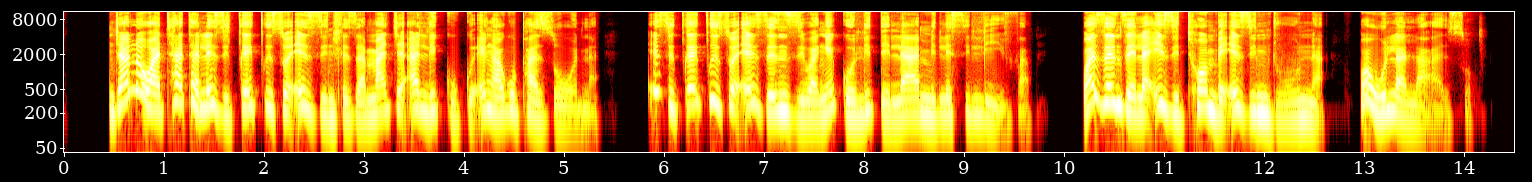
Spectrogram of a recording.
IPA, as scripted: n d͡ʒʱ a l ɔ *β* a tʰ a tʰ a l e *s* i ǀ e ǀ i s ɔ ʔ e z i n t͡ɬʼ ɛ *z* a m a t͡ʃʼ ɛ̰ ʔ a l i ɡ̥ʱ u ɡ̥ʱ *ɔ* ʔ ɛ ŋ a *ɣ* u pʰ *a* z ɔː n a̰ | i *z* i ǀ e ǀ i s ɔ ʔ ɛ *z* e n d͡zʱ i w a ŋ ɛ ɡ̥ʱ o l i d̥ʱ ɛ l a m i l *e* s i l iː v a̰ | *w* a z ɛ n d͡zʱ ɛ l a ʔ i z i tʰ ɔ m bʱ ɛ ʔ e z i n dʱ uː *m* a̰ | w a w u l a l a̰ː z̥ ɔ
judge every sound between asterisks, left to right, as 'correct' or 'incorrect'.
incorrect: w, incorrect: z, correct, incorrect: u, correct, correct, correct, correct, correct, correct, incorrect: n

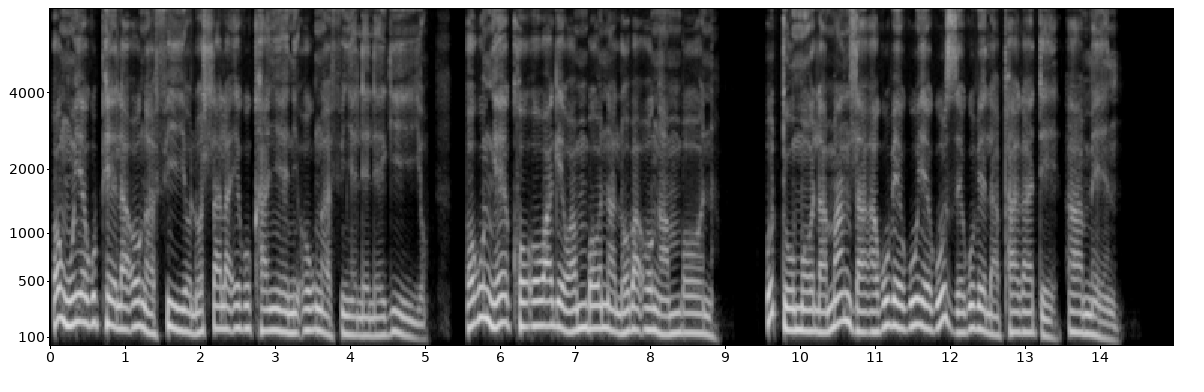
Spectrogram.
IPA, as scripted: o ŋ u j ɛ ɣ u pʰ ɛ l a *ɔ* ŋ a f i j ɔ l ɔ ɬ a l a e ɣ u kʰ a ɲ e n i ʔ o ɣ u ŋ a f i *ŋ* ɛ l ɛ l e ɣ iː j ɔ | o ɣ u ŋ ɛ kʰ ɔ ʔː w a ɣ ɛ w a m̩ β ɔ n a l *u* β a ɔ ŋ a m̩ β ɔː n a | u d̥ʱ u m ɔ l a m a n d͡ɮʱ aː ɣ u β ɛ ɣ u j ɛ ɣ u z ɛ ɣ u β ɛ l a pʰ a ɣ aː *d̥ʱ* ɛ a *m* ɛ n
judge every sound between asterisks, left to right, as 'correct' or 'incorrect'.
correct, incorrect: ɲ, incorrect: ɔ, correct, correct

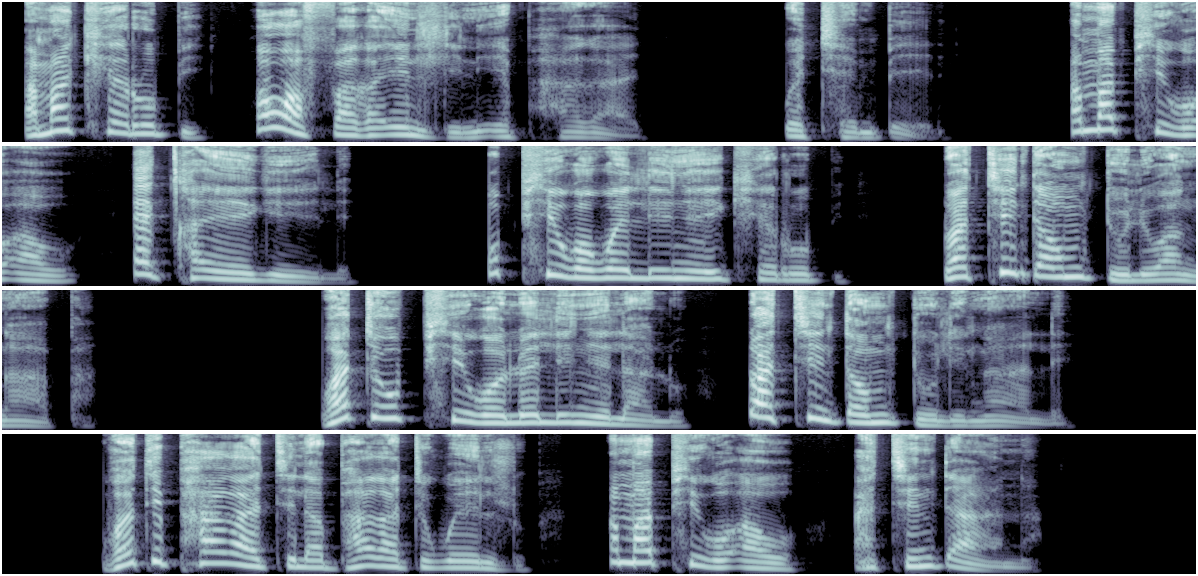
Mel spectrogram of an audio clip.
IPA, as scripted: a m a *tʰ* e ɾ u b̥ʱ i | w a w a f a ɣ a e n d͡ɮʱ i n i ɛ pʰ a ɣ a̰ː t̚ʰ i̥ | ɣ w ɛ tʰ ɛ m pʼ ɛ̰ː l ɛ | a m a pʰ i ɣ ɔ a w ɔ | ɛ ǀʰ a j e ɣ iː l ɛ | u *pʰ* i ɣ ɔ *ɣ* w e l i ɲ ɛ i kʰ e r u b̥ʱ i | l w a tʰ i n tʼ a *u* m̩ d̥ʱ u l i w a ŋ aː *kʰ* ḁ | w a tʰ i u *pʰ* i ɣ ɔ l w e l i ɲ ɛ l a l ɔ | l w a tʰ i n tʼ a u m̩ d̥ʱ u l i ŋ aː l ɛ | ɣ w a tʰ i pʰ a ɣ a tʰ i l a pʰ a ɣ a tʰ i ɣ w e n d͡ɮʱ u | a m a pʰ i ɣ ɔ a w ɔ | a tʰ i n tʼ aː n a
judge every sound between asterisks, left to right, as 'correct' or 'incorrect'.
incorrect: kʰ, correct, correct, correct, incorrect: pʰ, correct

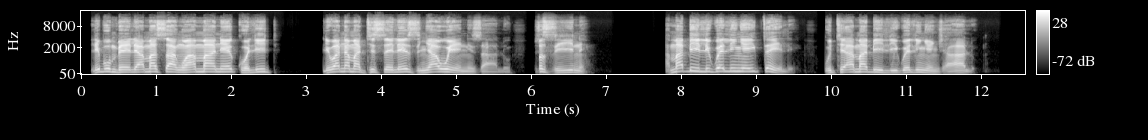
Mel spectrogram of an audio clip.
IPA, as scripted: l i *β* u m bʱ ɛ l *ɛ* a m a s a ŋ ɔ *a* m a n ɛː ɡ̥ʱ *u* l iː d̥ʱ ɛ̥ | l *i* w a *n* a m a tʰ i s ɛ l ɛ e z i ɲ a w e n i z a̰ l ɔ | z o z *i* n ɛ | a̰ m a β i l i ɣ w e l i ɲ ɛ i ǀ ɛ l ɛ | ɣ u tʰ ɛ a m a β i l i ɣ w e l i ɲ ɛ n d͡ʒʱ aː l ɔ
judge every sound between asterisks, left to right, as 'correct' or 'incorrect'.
correct, correct, correct, incorrect: o, correct, correct, incorrect: iː

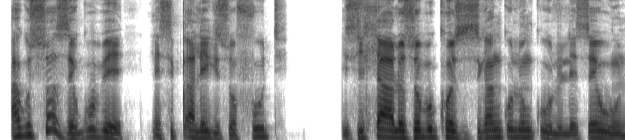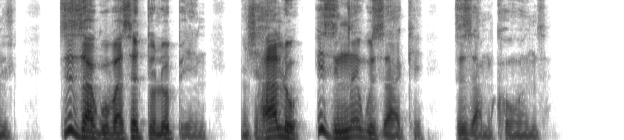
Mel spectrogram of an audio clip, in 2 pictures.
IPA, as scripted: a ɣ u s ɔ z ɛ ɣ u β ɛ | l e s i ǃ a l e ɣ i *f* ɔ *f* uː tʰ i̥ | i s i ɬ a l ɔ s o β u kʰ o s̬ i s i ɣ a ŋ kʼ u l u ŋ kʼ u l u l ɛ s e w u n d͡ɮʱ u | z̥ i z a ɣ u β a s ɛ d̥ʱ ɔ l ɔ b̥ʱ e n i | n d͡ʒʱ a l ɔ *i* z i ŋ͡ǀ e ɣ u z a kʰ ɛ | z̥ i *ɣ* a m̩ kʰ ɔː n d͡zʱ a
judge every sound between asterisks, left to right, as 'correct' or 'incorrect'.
incorrect: s, correct, correct, incorrect: z

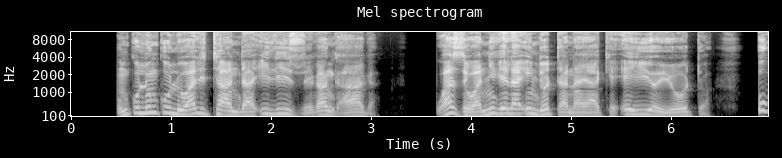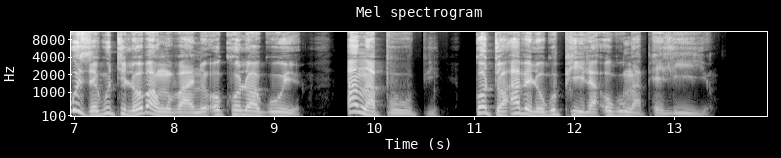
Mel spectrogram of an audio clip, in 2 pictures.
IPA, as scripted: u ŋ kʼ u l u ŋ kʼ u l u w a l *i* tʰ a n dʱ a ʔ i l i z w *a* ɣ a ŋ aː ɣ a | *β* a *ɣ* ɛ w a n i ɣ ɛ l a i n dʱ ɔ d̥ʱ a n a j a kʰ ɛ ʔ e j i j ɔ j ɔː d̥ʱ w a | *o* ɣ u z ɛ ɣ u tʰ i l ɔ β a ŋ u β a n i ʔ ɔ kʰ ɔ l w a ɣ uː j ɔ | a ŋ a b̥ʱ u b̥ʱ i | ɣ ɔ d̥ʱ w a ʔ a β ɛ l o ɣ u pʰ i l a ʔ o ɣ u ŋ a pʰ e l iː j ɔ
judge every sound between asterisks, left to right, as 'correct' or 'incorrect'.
correct, incorrect: ɛ, incorrect: w, incorrect: z, incorrect: u

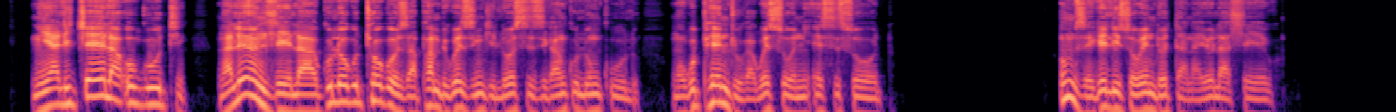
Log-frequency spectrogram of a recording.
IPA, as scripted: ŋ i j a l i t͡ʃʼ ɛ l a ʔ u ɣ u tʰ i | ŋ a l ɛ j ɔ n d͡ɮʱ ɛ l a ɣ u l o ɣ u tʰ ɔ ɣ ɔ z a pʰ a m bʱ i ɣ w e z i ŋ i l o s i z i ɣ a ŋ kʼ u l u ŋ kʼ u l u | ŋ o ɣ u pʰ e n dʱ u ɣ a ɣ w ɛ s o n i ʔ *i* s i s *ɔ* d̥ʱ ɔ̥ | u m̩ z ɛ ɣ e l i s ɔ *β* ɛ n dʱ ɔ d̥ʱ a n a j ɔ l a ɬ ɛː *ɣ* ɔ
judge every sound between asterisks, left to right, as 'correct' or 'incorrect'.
incorrect: e, incorrect: ɔː, incorrect: w, correct

